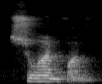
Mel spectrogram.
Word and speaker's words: Suanpan: The Chinese device known as the Suanpan. It is I will spell it out for you.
